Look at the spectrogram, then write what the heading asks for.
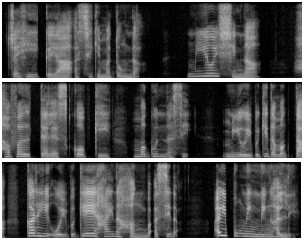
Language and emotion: Manipuri, sad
